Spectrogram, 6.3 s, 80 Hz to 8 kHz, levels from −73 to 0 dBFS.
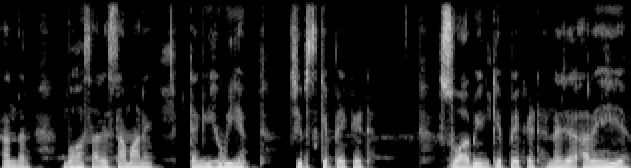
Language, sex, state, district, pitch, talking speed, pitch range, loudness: Hindi, male, Jharkhand, Ranchi, 150 Hz, 160 wpm, 145-155 Hz, -16 LUFS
